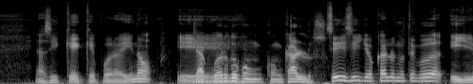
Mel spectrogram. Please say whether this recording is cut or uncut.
uncut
